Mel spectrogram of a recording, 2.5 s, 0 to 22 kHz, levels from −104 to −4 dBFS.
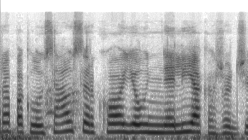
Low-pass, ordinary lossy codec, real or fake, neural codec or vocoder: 14.4 kHz; Opus, 24 kbps; real; none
